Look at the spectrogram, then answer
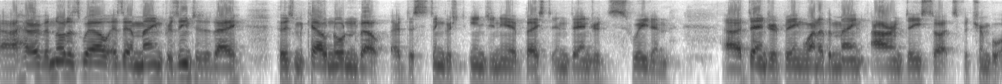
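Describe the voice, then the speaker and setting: A man with a fairly low pitch and monotone, flat intonation at a fairly quick pace. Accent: New Zealand. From New Zealand. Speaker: product manager, webinar host. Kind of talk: webinar presentation. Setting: online webinar. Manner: hesitant, many fillers.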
